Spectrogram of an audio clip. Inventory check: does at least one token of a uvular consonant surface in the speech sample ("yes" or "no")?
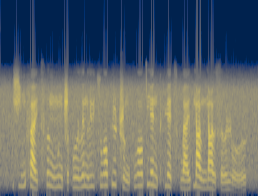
no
